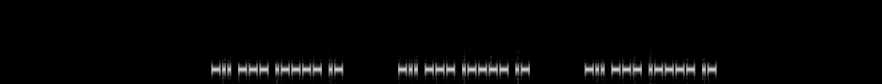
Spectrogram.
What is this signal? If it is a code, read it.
Morse code, heard as a keyed tone, about 46 wpm, 700 Hz. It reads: DO1A DO1A DO1A
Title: DXCC-100 Call Signs - 4 Characters - Repeated 3x - 45wpm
